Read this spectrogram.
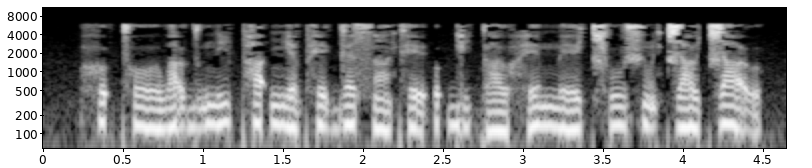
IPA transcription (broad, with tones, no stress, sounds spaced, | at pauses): h ʊ˦ ʔ tʰ o˨ ʊ̯ w a̰˦˨ ʊ̯ d ṵ˦˨ n i˦ pʰ ä˦ ʔ ɲ ɛ˨ pʰ ḛ˦˨ ɡ ɛ˦ sʰ ã˨ kʰ ḛ˦˨ ɪ̯ ʔ ʊ˦ ʔ ɡ i˨ ɡ a˨ ʊ̯ h e˦ m e˨ ɪ̯ t͡ɕʰ u˦ ʃ ũ˦˨ t͡ɕ a˦ ʊ̯ t͡ɕ a̰˦˨ ʊ̯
